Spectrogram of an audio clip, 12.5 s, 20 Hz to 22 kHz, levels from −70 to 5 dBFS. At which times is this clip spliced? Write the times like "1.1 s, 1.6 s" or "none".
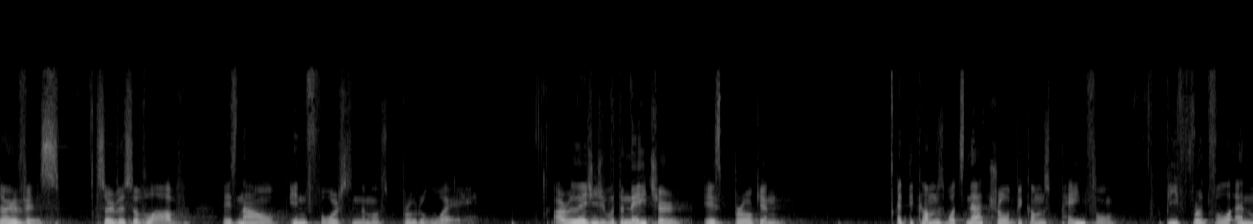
5.3 s, 6.9 s

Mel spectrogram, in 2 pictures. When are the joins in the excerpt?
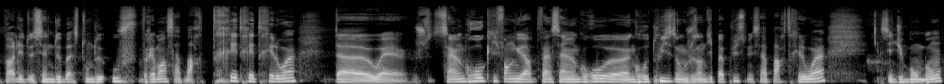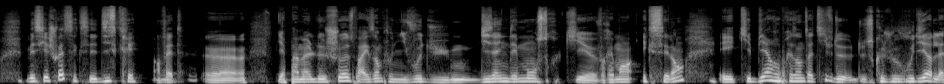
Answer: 8.7 s

